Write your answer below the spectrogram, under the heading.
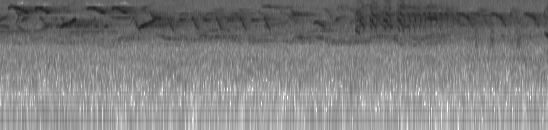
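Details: Dense high chirping and trilling from several birds in a Farndale dawn chorus, fairly soft and continuous against background noise.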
